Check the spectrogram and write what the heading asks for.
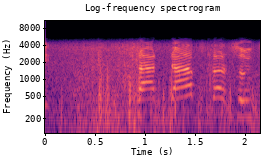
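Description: A man talking in short phrases over a steady rush of wind and water aboard a fast-moving racing sailboat, with wind buffeting the microphone.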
